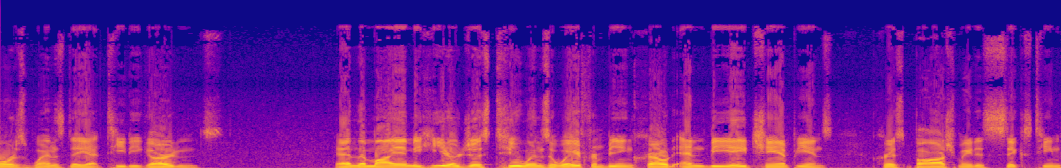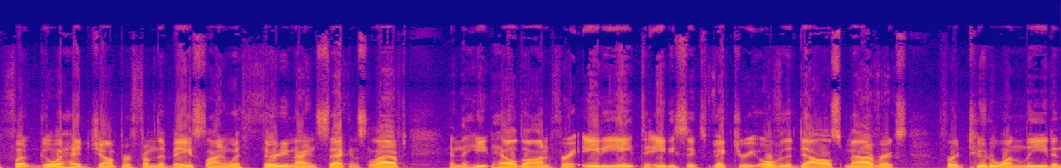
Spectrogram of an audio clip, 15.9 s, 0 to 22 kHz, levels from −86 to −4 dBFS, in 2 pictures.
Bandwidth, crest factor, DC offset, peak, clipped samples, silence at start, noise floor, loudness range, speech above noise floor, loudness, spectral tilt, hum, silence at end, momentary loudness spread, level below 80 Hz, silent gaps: 19.5 kHz; 12 dB; under 0.1%; -4 dBFS; under 0.1%; 0 s; -48 dBFS; 3 LU; 32 dB; -16 LUFS; -5.5 dB/octave; none; 0 s; 7 LU; -46 dBFS; none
